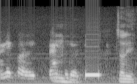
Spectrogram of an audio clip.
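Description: Two men talking over a telephone line, interrupted about a second and a half in by a short, loud telephone beep.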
